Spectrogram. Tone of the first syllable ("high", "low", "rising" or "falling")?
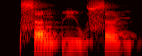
high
